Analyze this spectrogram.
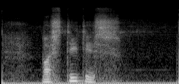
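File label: "mastitis", Dutch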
